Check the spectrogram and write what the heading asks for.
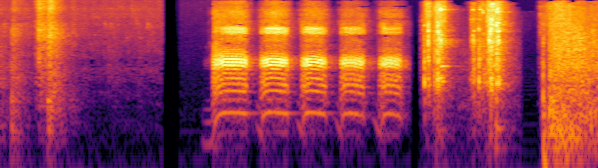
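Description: Duck-like quacking, five quick quacks in a row, each dipping in pitch, followed by two short harsh bursts near the end.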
